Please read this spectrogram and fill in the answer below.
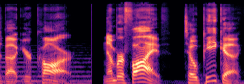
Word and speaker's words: Topeka: Number five, Topeka, Kansas, pronounced Too Pika.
